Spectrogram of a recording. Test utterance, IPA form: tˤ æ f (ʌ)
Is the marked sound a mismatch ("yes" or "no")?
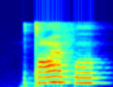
no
